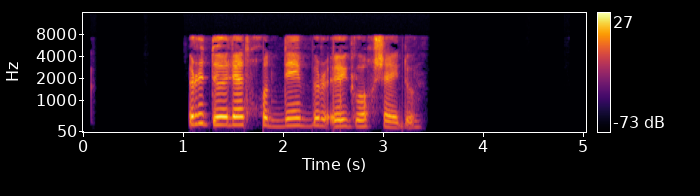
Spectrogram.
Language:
Uyghur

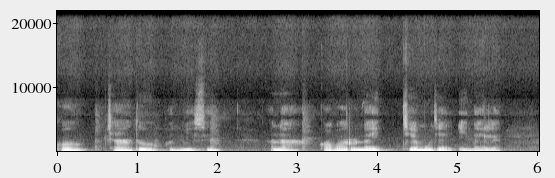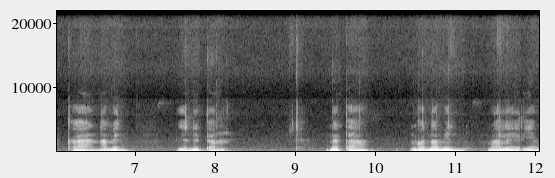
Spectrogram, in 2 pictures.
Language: Kalenjin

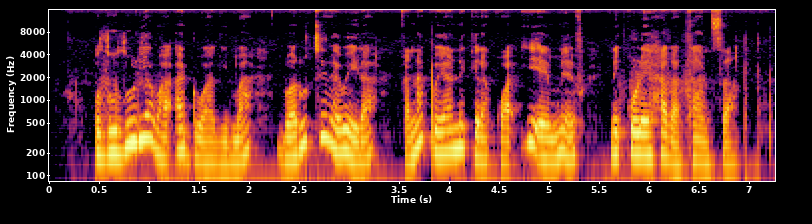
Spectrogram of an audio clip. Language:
Kikuyu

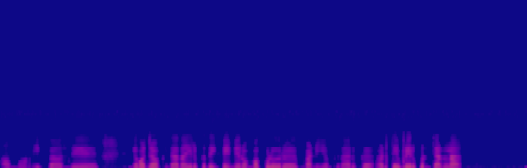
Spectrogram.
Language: Tamil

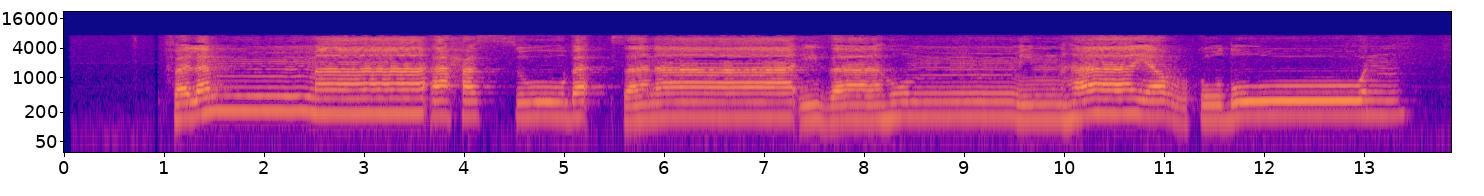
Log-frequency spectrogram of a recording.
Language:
Arabic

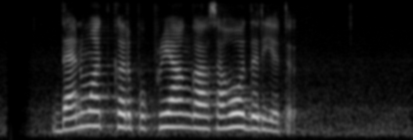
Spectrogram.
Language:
Sinhala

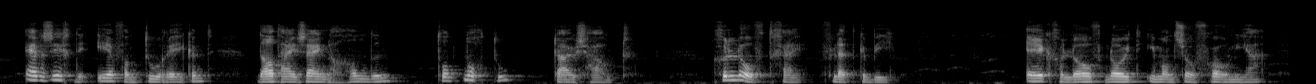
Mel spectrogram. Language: Dutch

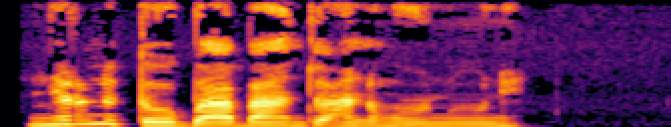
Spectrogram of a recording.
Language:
Dagbani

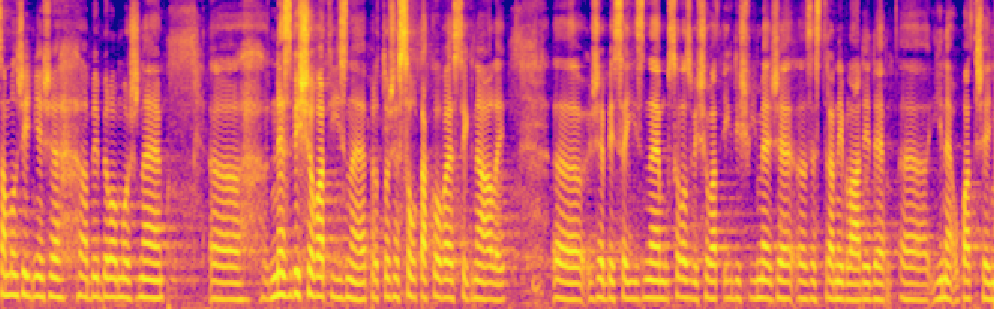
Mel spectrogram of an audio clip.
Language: Czech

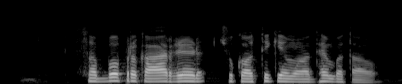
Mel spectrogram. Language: Chhattisgarhi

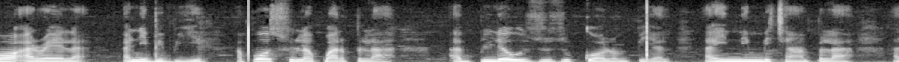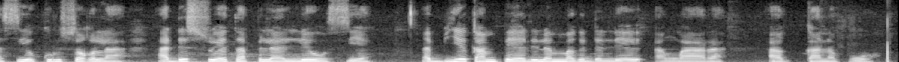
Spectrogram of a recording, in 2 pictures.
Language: Southern Dagaare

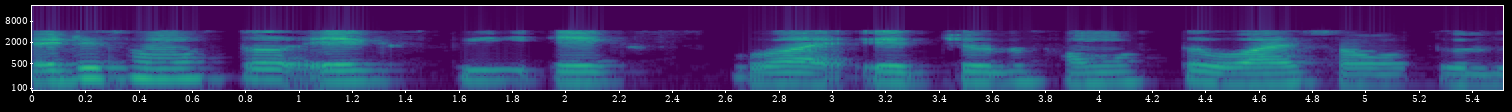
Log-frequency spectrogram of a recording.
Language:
Bangla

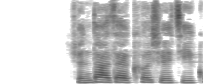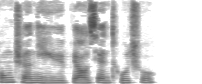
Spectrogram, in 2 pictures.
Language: Chinese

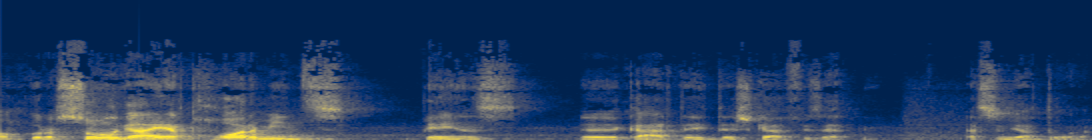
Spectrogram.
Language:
Hungarian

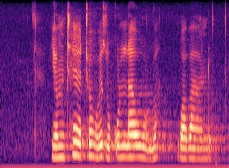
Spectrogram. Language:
South Ndebele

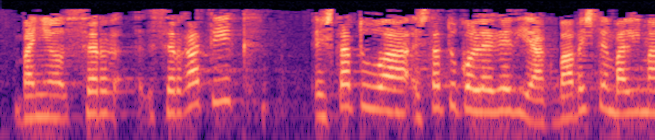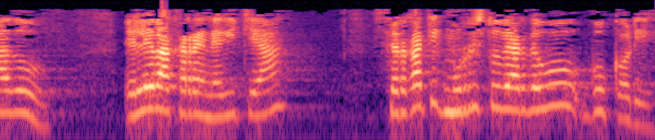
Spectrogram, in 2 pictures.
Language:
Basque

